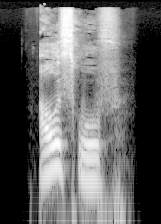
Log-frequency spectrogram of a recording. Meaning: exclamation, cry
- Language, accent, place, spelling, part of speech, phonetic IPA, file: German, Germany, Berlin, Ausruf, noun, [ˈaʊ̯sˌʁuːf], De-Ausruf.ogg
